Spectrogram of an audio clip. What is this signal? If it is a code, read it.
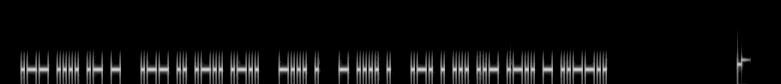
Morse code, heard as a keyed tone, about 37 wpm, 700 Hz. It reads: WHAT WILL BE THE RESULT?
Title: Sentences from Top 700 Words 40wpm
